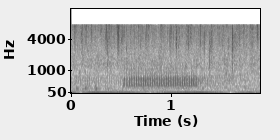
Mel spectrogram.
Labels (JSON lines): {"label": "biophony, croak", "recorder": "SoundTrap 500"}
